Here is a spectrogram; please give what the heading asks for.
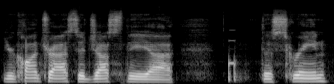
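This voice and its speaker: Male amateur reviewer, medium pitch, informal hands-on demo delivery, somewhat halting as he walks through features. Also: steady tone, darkish tone, dry recording, rough recording.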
